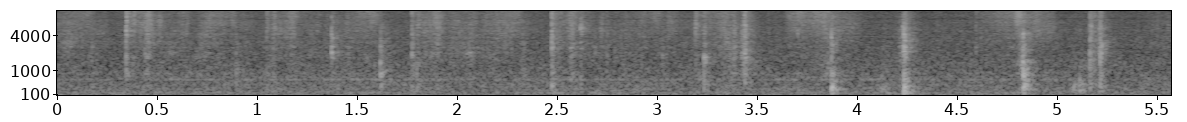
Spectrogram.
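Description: Tarot advice cards are shuffled close by at low volume, a run of quick riffling snaps and soft slaps repeating irregularly, with no voice.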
